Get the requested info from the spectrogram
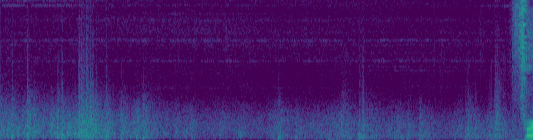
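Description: Thunder: a sudden loud clap that eases within about a second into a lower rolling rumble with a hissing, rain-like wash.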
